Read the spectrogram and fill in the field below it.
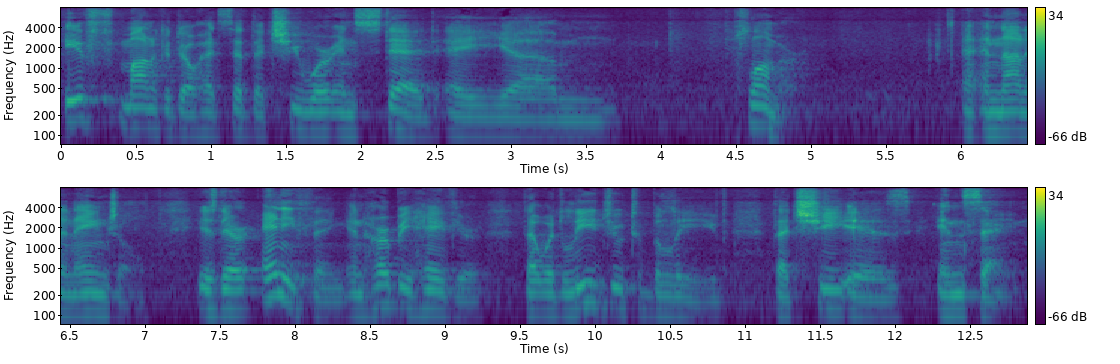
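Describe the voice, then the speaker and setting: An actor playing a hesitant, wry defense lawyer who questions haltingly in a TV courtroom drama. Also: male voice, fairly low pitch, a bit bright. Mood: tentative, wry. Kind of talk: television courtroom drama acting.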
